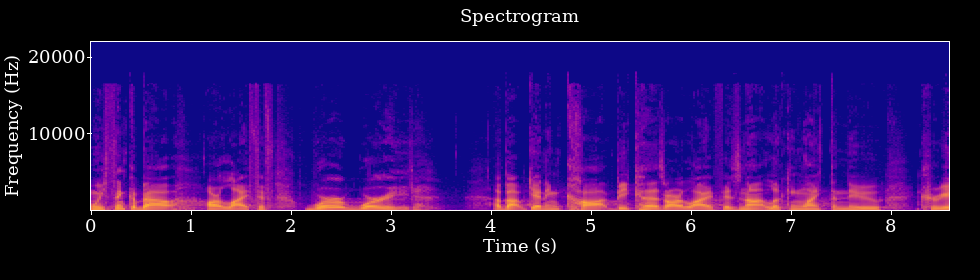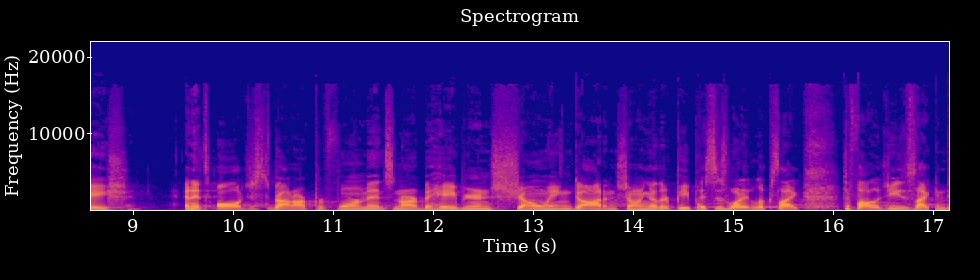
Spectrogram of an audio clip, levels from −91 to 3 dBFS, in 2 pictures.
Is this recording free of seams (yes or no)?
no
